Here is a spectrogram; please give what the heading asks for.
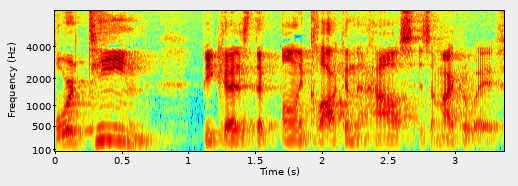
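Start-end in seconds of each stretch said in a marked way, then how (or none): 0.0-0.8 put-on high-pitched yelling kid voice. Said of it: "And he yells out".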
